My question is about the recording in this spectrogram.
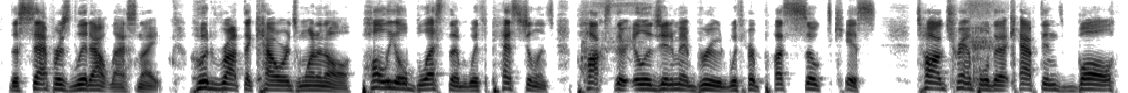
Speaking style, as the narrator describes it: Solmar snarled

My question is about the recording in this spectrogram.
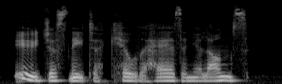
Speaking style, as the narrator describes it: Seb laughed slowly and said

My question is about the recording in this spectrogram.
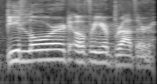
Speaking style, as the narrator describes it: said

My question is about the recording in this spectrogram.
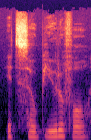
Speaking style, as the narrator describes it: murmured

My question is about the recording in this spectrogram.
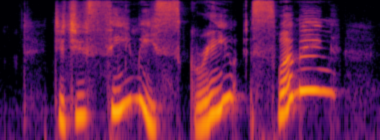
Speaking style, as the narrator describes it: squeaked Roo

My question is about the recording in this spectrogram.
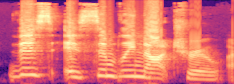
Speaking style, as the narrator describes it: I cried

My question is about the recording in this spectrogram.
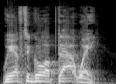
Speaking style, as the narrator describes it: Sea Captain shouted at her

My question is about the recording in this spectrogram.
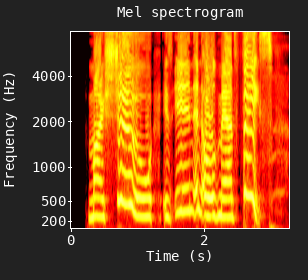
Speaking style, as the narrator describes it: I shouted, screaming into his ear with much more gusto than I intended

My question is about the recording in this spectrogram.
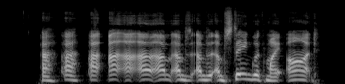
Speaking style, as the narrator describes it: stammered

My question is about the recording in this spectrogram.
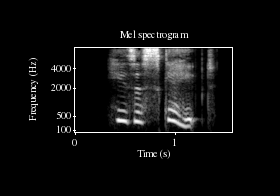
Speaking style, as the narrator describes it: Nancy exclaimed in bitter disappointment

